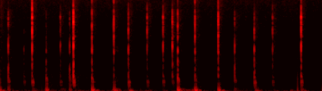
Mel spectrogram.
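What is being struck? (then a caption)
Plastic tumbler cup. A hollow, apparently empty printed plastic lemonade tumbler cup, standing upside down on its green lid, is tapped with long acrylic nails in a steady, uneven rhythm. Each tap is a short, dry click with a bright edge over a dull low knock, dying away almost instantly with no ring.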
